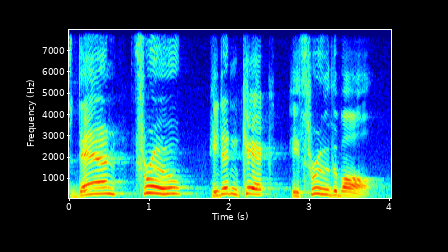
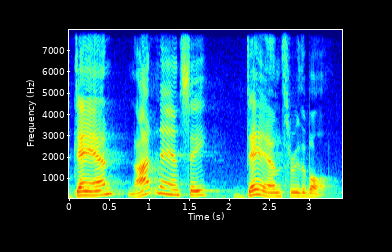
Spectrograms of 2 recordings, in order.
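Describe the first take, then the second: First: THREW drawn out and raised, contrasted with "kick"; slow, high "threw", set against "kick"; stress on threw. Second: DAN set apart and stressed, contrasted with Nancy. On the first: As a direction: hit "threw" as the action that matters. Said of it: "The emphasis is on that". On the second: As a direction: punch "Dan" as the one who did it. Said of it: "the focus is on Dan". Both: Shown as a demonstration.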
